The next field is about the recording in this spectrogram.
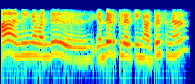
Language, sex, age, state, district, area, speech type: Tamil, female, 18-30, Tamil Nadu, Erode, rural, conversation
